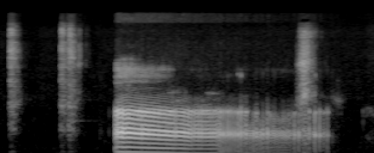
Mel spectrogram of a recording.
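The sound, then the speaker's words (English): After a couple of short breathy snuffs, a dog in a living room lets out a long, tonal whine that roughens into a low, rumbling growl lasting about two seconds. “I'm currently trying to find a dog from sitting on top of me”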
